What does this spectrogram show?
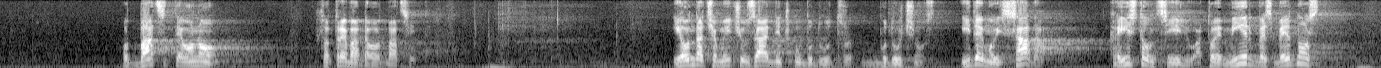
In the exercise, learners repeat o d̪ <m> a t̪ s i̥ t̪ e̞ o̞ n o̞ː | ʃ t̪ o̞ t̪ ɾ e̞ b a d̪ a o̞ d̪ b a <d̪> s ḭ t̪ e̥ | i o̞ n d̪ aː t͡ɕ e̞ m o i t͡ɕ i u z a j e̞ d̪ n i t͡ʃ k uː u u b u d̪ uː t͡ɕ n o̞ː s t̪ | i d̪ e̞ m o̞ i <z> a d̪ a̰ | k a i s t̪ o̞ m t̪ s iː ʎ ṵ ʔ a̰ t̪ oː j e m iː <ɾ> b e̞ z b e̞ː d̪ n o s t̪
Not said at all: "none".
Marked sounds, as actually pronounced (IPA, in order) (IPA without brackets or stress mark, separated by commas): b, t̪, s, ɾ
